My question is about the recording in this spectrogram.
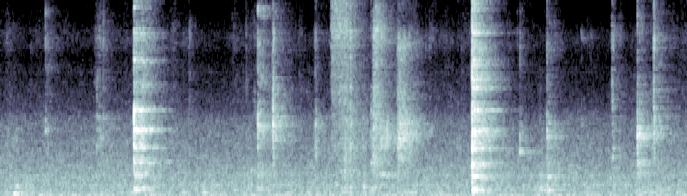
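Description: Spoons and forks clinking and tapping against plates while people eat, a handful of short sharp clinks with two louder ones, one about a second in and one a little past the middle.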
